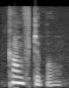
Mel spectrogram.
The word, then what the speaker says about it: comfortable: Comfortable. Comfortable. When we say this word in British English, there are only 3 syllables.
